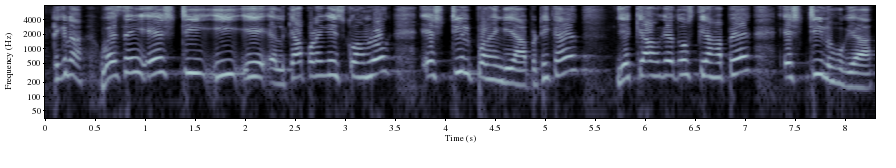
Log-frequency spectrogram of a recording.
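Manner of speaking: usual speaking voice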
